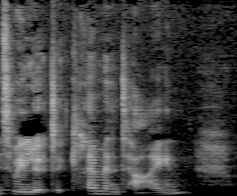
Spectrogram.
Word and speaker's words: Clementine: so we looked at clementine which is not the teen it's the tines it's quite a name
